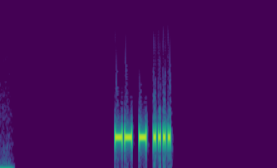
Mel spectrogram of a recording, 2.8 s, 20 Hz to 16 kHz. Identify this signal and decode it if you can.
Morse code, heard as a keyed tone, about 48 wpm, 700 Hz. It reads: MTH
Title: USA Call Sign Postfixes - 3 Letters 50wpm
